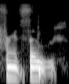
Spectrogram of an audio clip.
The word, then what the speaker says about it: Francouz: His name being pronounced Francouz.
